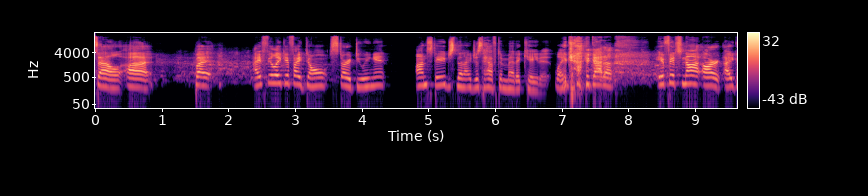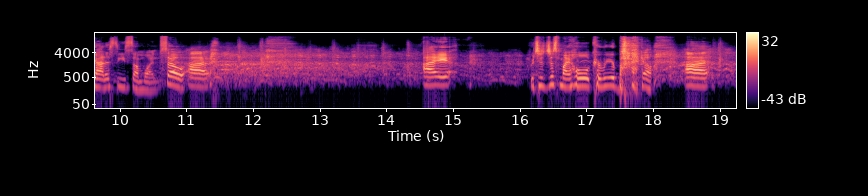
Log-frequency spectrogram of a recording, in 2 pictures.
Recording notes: She told this story live at Buntport Theater on 15 January 2020.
